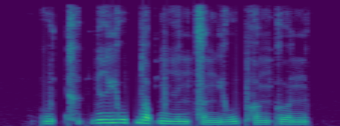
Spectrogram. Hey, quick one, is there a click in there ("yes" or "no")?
no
